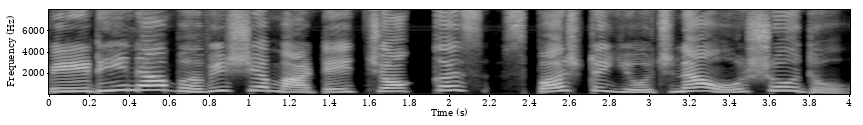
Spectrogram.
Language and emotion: Gujarati, neutral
